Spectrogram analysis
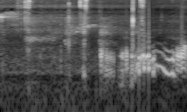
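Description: A pigeon gives a soft, throaty coo that wavers up and down, after some clicks and rustling.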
